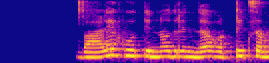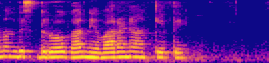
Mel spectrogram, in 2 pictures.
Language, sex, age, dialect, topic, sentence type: Kannada, female, 18-24, Dharwad Kannada, agriculture, statement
